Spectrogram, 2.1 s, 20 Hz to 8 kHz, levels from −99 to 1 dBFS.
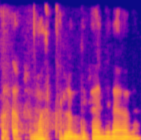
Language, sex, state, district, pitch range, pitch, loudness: Hindi, male, Bihar, Araria, 120-125 Hz, 120 Hz, -14 LUFS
